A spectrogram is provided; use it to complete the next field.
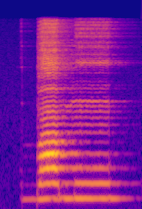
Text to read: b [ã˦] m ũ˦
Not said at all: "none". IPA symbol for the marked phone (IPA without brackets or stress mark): a˦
